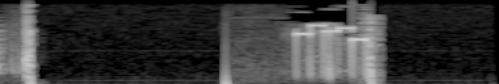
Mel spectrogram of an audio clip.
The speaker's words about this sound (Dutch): Telefoon is van buiten.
